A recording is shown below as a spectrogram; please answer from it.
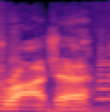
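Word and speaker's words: Roja: things like Raja, sorry, I'm not gonna pronounce it wrong like everyone else. It's Raja, like a British person saying Roger, because you watch videos of the guy himself and he says Raja.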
